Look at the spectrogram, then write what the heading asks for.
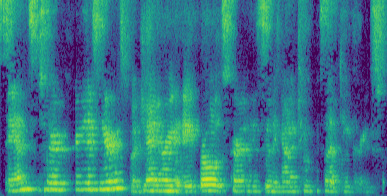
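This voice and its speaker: Speaking at a very fast pace, a woman with a fairly high pitch uses ordinary pitch variation. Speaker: tourism presenter. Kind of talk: formal presentation. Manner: trying to speak loud.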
